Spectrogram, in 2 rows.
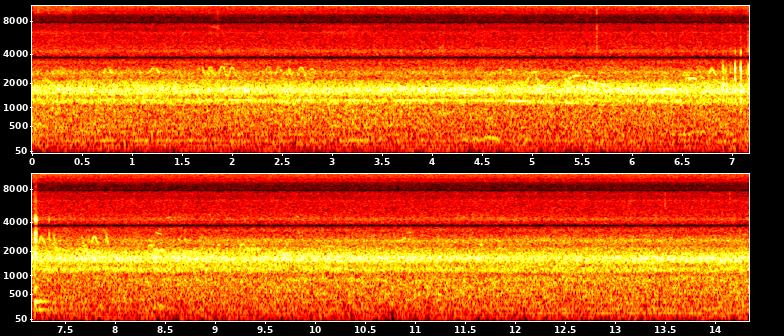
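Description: Steady rush and whine of a taxiing Boeing 787's jet engines at idle, heard across the airfield, with a few faint ticks about seven seconds in.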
